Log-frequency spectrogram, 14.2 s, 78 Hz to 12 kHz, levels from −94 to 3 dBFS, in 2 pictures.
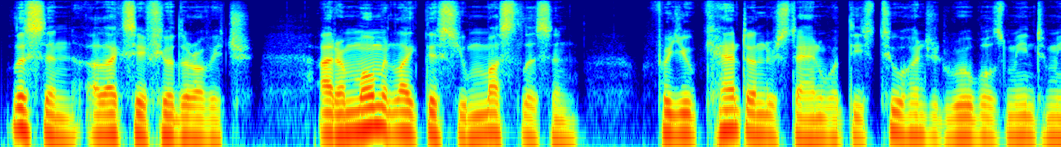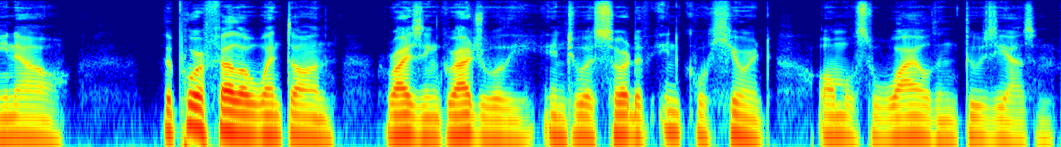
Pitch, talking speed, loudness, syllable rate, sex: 110 Hz, 165 wpm, -20 LUFS, 5.3 syllables/s, male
